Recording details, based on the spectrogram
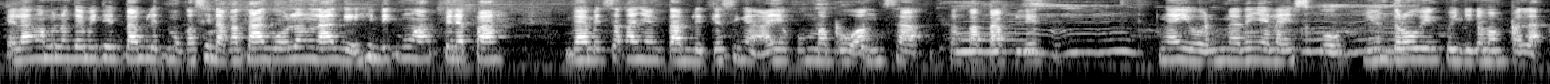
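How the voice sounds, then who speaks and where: A woman's voice: mid-range voice, level tone, fairly quick. A woman with a Filipino accent chatting casually at home in a vlog, mixing Tagalog and English and coaxing her small child. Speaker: vlogger and mother. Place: at home, indoors.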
